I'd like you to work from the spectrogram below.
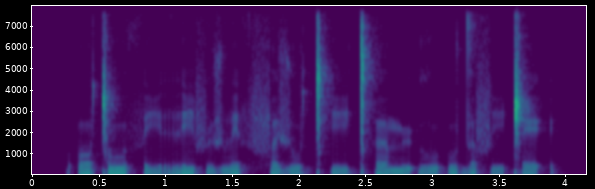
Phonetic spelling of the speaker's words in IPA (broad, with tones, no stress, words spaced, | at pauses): ʔoː˧ǀuː˦ θiː˨ riː˧fʉ˨ʒði˧θ fə˦˨ʒu˦ ǀʰiː˧ǀʰəː˧mʉ˨˦ʔ ɣu˧ʔu˦də˦ fiː˨ǁe˦ʔ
